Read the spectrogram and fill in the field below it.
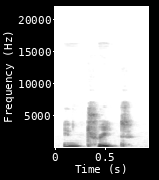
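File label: "entreat", British English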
